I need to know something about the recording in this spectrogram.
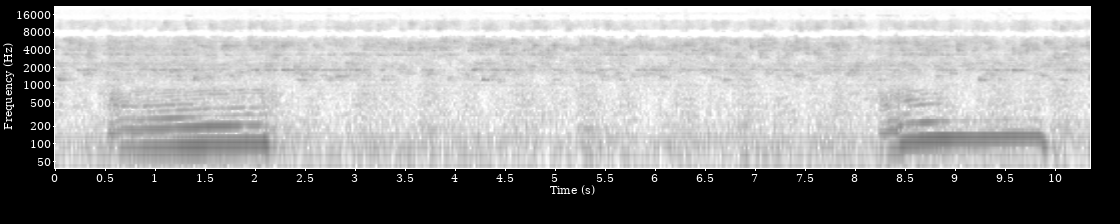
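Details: Intense snoring from a sleeping Shiba Inu: a low, rasping snore of about a second and a half, a long pause, then another rising into a steady drone, indoors.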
